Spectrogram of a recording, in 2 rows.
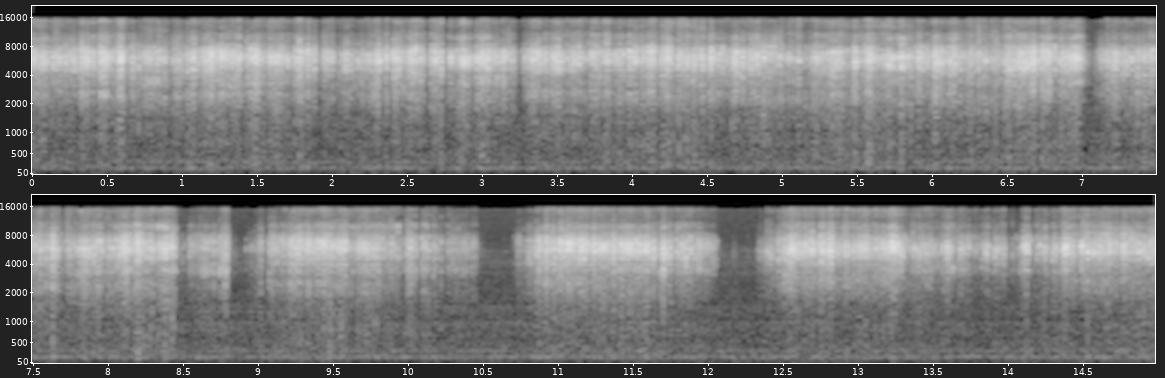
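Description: Fingertips scratch and rub the dense, stiff bristles of a small dark-grey rectangular brush held in both hands. They make a steady, bright, hissy scratching that is almost entirely high-pitched, with a faint low hum underneath. The sound briefly drops out in short pauses around 8.5, 10.5 and 12 seconds before resuming.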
